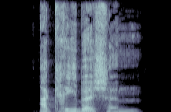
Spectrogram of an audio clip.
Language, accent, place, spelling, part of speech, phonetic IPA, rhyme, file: German, Germany, Berlin, akribischem, adjective, [aˈkʁiːbɪʃm̩], -iːbɪʃm̩, De-akribischem.ogg
- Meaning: strong dative masculine/neuter singular of akribisch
